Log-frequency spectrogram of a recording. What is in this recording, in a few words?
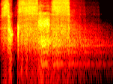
Announcer success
